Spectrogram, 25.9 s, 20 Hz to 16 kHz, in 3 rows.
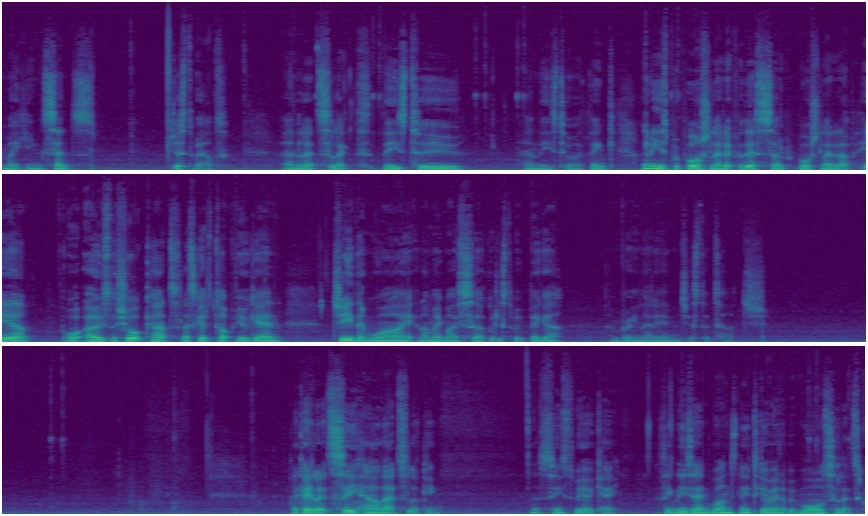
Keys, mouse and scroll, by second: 1.5-1.9 scroll up 4, 2.1-3.1 middle drag, 3.1 click, 3.6 shift+click, 4.6 shift+click, 5.1 shift+click, 6.6 click, 10.6 KP_7, 11.7 g, 18.9-19.9 middle drag, 19.9-20.3 scroll down 2, 20.3-23.3 middle drag, 24.0 click, 25.2 click, 25.7 click.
